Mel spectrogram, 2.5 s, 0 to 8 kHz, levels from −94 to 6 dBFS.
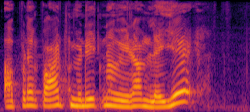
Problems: background sounds at intervals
